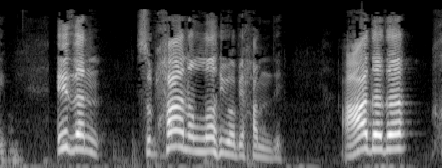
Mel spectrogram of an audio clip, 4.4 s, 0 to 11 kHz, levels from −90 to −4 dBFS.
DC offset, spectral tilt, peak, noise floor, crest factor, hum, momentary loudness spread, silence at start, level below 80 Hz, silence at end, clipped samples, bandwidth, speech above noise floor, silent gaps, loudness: under 0.1%; -3 dB/octave; 0 dBFS; -56 dBFS; 18 dB; none; 20 LU; 0 s; -58 dBFS; 0.4 s; under 0.1%; 9.4 kHz; 39 dB; none; -16 LUFS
